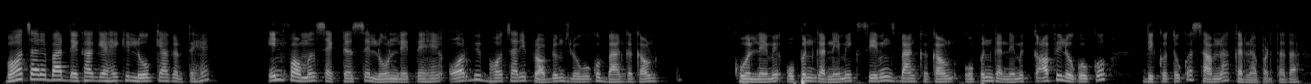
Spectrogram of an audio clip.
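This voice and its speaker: A quiz tutor runs an exam-prep lesson, reading each question and its options aloud before explaining the answer. His voice is fairly high-pitched and a little fast, and the audio sounds dull.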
